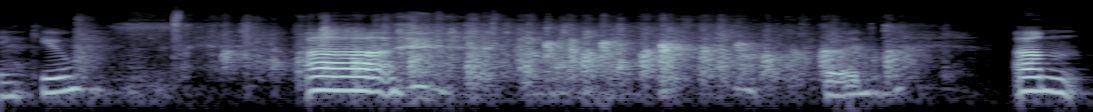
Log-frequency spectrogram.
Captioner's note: attendees applauding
